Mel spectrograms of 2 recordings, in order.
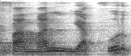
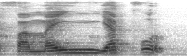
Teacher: Jadi tulisannya faman yakfur, tapi bacanya famay yakfur. Termasuk idgham bi gunnah.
